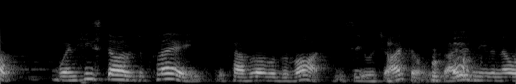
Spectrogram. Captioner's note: laughter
